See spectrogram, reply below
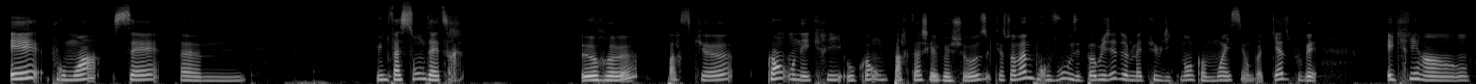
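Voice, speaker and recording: A woman's voice: mid-range voice, a little mellow, clean tone, dry recording, studio quality. A woman in her twenties, from Italy, hosting a solo podcast and musing in a chatty, reflective way with casual slang. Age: 20s. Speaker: podcast host.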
